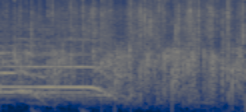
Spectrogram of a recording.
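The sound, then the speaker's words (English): One lone audience member lets out a high, sustained whoop for Florida that trails off after half a second, backed by scattered applause from a small crowd. “One lonely cheer for Florida.”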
